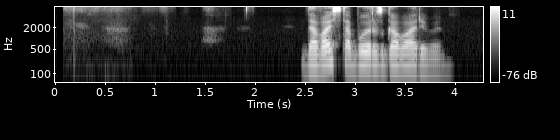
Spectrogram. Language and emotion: Russian, neutral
